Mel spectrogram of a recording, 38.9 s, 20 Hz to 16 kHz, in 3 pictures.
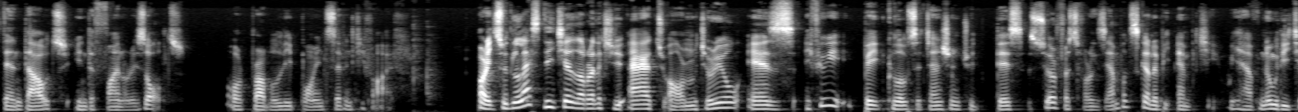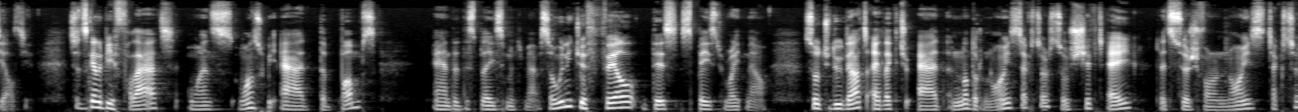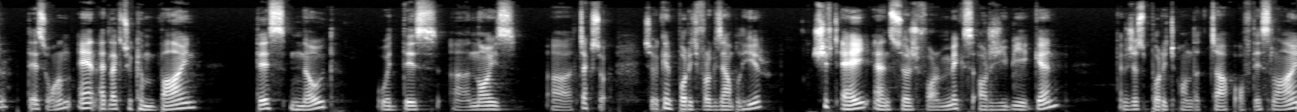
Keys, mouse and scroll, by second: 0.4 click, 0.5-7.7 drag, 8.3 middle click, 8.8 click, 9.4-18.4 ctrl+drag, 18.9 click, 19.0-20.3 middle drag, 20.3-23.0 drag, 23.3 click, 23.7-27.5 shift+middle drag, 24.0 shift+a, 27.5-38.0 drag, 34.2 shift+a, 38.0-38.9 middle drag.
